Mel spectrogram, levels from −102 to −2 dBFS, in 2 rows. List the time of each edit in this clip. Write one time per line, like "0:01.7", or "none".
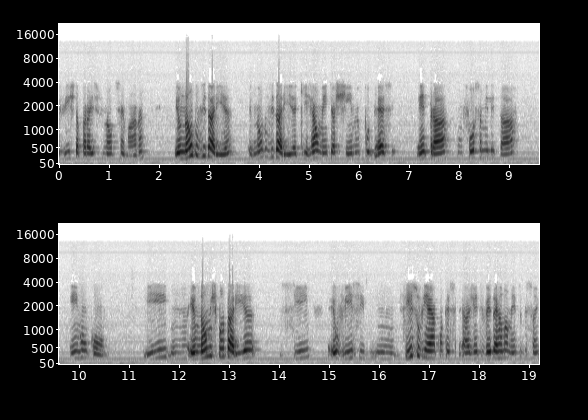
0:11.1
0:17.5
